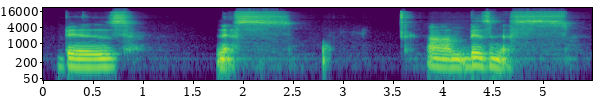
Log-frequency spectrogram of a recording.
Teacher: It also looks like it should be busyness because of the I there, but really it just sounds like this, business. So I'm saying the same vowel in both syllables, first syllable stress, and this S sounds as Z. These double S's say S, so it sounds like business. · It looks like it should be maybe a U sound or a different sound here, but that's actually the vowel I, same as in did and different, and in busy. And business has first syllable stress.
